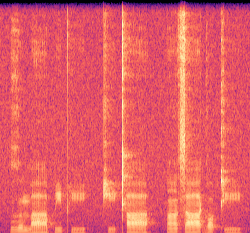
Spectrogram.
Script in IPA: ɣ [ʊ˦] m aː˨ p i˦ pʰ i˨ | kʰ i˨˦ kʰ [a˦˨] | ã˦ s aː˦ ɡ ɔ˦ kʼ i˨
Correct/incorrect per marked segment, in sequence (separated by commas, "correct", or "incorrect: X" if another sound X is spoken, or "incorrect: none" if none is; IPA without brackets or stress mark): correct, correct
